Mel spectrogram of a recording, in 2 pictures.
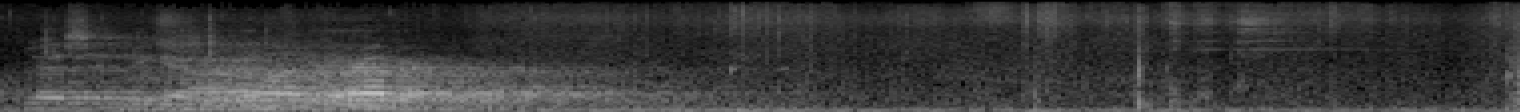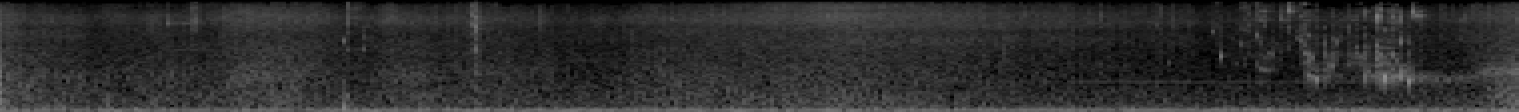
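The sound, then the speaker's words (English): A short, soft splash of water poured into a chalice of wine during church prayers near the start, then quiet with a steady low hum and a few faint drips and clicks. “By the mingling of this water and wine, become partakers of his divinity, who became partaker of our humanity.”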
